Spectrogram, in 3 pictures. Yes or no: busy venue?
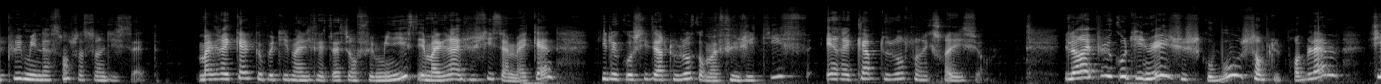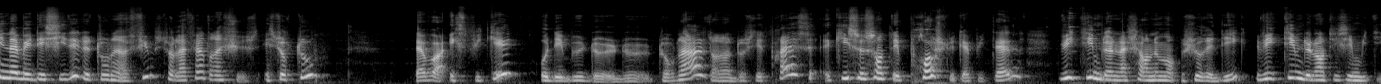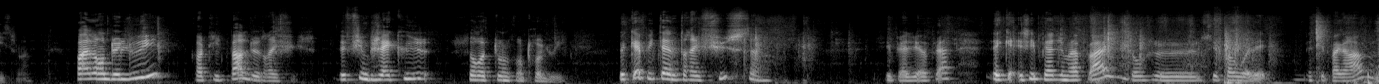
no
